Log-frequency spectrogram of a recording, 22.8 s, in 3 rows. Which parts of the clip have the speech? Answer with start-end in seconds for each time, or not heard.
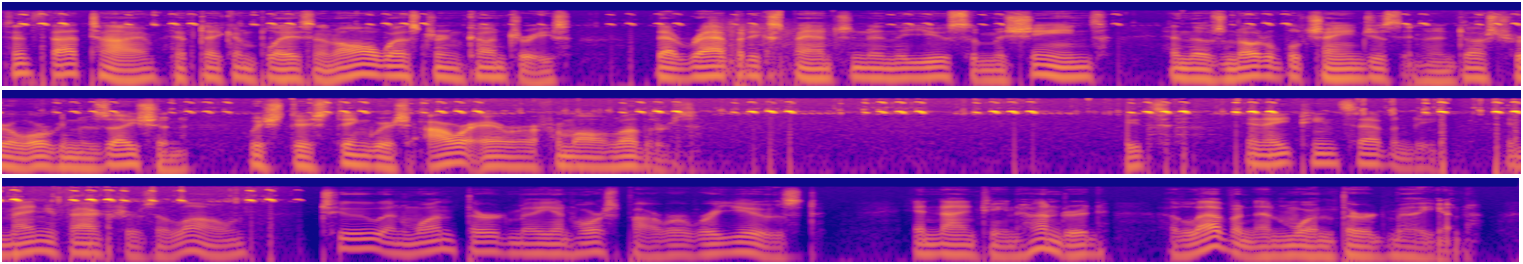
0.0-11.1, 13.2-22.7.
